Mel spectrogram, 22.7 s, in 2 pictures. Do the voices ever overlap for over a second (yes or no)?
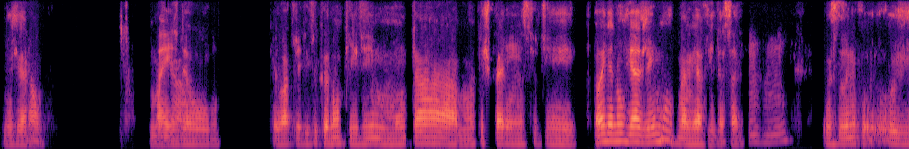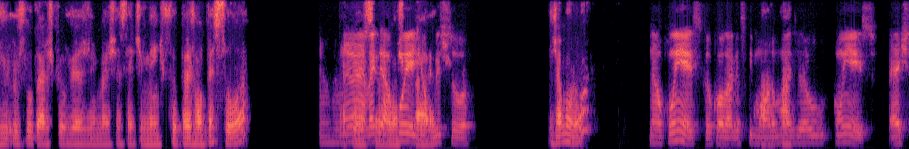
yes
